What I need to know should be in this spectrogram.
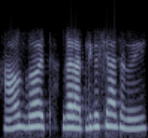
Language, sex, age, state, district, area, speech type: Goan Konkani, female, 18-30, Goa, Ponda, rural, conversation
